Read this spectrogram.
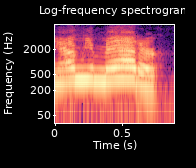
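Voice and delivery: meowing cat-puppet voice; pussycat puppet. Acted. Cat calling a friend to come, meowing cat voice. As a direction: talk as a little cat, meows between the words.

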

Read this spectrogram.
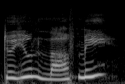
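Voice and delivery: high, amazed, hopeful question; earnest girlish astonishment; cried in wonder. A narrator's reading. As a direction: ask it in breathless hope, pitched well up. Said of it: "cried Anne, clasping her hands".

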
